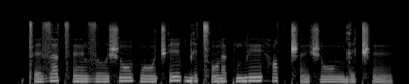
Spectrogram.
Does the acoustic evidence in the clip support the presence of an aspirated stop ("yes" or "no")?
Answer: no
